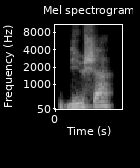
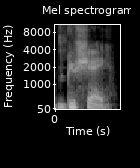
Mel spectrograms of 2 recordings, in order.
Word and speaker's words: Bucher: On the last episode, we ended with me saying we were going to start this episode talking about an article from Ric Bucher. Bucher. Bucher. Bucher. Bucher. Sorry, Ric. – Um, that's, the, that's the, English pronunciation. – Ric Boucher. Ric Boucher. That'd be French.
